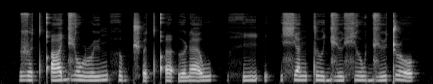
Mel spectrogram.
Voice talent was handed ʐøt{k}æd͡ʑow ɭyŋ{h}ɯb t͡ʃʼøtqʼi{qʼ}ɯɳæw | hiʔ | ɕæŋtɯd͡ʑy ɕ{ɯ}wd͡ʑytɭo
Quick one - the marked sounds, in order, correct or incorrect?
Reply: incorrect: qʼ, correct, incorrect: ʔ, correct

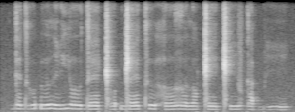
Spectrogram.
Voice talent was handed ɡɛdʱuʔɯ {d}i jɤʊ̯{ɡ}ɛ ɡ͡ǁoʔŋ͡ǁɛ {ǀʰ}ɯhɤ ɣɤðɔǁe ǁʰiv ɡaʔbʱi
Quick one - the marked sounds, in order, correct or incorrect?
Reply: incorrect: ð, incorrect: d, incorrect: tʰ

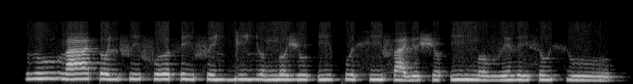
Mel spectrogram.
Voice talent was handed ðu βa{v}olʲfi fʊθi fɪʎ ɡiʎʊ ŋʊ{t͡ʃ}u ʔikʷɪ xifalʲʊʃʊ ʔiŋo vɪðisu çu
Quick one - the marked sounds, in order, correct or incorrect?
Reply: incorrect: θ, incorrect: ʒ

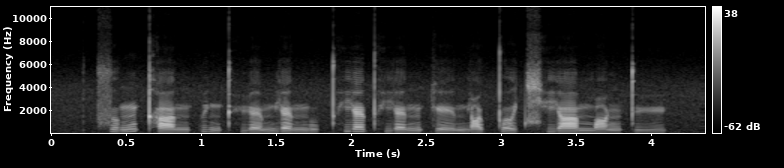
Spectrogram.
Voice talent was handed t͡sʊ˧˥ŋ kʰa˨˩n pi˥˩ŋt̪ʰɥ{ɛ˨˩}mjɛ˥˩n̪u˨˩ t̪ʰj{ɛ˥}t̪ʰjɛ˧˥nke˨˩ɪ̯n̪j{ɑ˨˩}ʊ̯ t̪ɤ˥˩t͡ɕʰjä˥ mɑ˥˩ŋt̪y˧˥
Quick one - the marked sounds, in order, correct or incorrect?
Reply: correct, correct, incorrect: ɑ˦

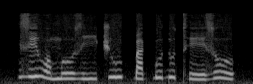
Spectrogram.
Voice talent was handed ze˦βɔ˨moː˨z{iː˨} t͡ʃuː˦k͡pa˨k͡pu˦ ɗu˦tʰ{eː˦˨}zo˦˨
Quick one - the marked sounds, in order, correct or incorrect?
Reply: correct, incorrect: eː˨

